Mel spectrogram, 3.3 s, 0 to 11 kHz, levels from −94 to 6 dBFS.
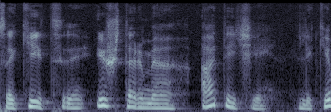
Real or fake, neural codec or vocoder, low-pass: real; none; 9.9 kHz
